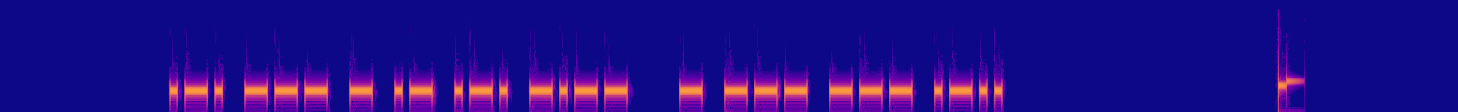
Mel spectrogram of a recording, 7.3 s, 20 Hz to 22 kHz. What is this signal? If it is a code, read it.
Morse code, heard as a keyed tone, about 32 wpm, 700 Hz. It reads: ROTARY TOOL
